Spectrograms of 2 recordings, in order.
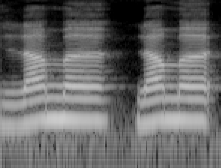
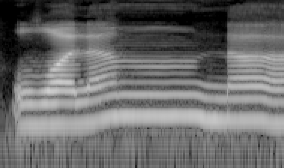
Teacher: मीम साकिन पे bounce ना हो, आवाज़ कलकला ना हो, यानी लम लम इस तरीके से नहीं।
